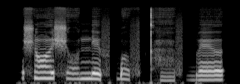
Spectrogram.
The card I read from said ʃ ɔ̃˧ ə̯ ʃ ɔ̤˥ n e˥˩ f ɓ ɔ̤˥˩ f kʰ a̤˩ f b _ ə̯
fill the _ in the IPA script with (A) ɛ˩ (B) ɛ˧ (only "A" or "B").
B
